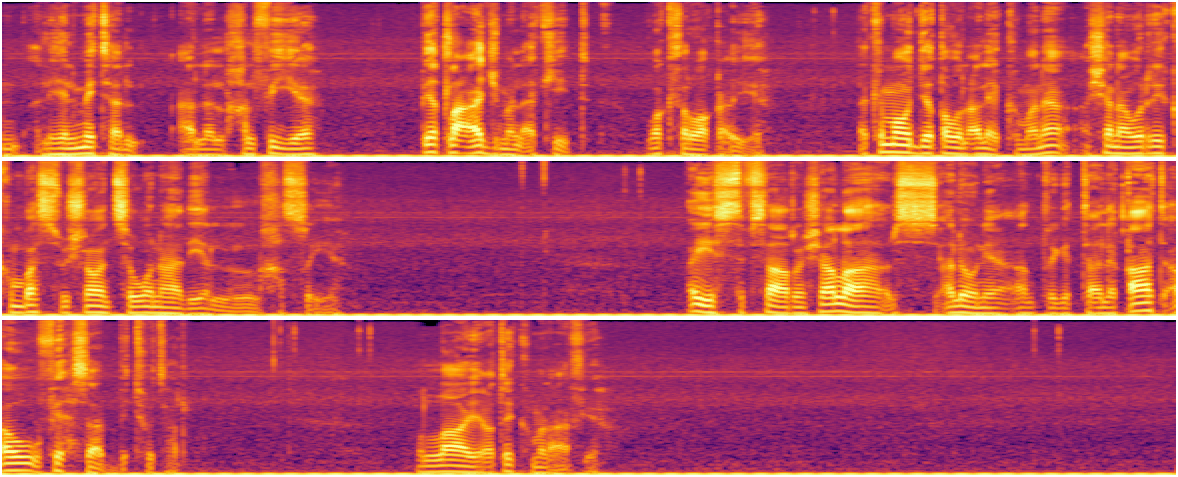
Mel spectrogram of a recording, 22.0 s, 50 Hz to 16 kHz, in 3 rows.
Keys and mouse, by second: 4.9-5.5 drag, 10.9 click, 16.1 click, 16.6 click, 20.9 click.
